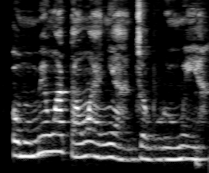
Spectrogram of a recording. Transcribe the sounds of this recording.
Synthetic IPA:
o˨mu˨˦me˦ŋʷa˦ta˨ŋʷa˦˨ɲɪ˦a˨d͡ʒɔ˨bʊ˨ɾo˨ŋʷe˦ja˦

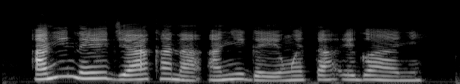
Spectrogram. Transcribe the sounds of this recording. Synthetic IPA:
a˨ɲɪ˦ne˨˦e˦d͡ʒi˨a˦ka˦na˨a˨ɲɪ˦ɡe˨ɣe˨ŋʷe˦ta˦e˦ɡɔ˦a˨ɲɪ˦

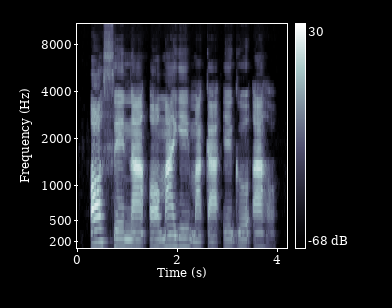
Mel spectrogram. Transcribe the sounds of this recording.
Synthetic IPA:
ɔ˦sɪ˨na˨ɔ˨ma˦ɣɪ˦ma˨ka˨e˦ɡo˦ʔa˦ɦʊ̰˨

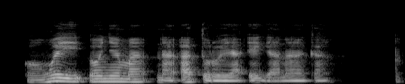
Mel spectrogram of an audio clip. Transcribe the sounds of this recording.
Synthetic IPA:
o˨ŋʷe˦ɣi˦ʔo˦ɲe˦ma˦na˨ʔa˦tʊ˨ɾʊ˨ja˦ʔɪ˦ɡa˨na˦ka˦

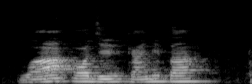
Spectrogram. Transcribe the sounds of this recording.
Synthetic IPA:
waː˨˦ʔɔ˦d͡ʒɪ˦ka˨˦nɪ˦ta˦

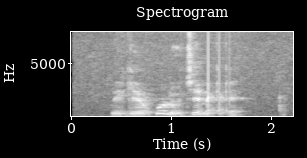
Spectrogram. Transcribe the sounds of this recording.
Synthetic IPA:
i˨ɡe˨kʷu˦lu˨t͡ʃi˦ne˦ke˨

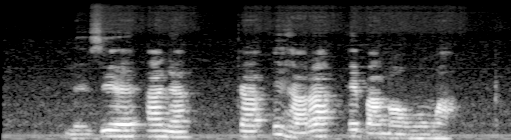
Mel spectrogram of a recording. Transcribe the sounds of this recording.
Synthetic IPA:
le˨zi˦e˦a˦ɲa˦ | ka˦ɪ˦ɦa˨ɾa˦ɪ˦ba˨nɔ˨wʊ˨ŋʷa˨

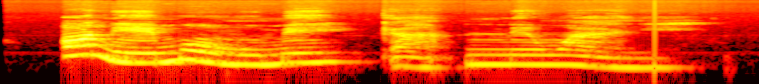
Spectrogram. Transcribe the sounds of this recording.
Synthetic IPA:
ɔ˦ne˨m˦o˨mu˨me˦ka˨n̩˦ne˦ŋʷa˦˨ɲɪ˦

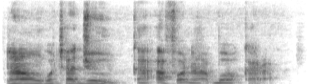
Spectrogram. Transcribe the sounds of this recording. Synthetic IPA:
na˦ŋ̩˦ɡʷʊ˦t͡ʃa˦d͡ʒu˦˨m̩˨ka̰˨ʔa˦fɔ˦na˨a˨ɡ͡bɔ˦ɔ˨ka̰˨ɾa̰˨

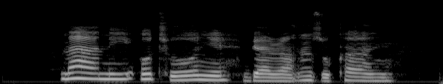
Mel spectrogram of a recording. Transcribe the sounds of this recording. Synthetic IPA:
naː˦a˦˨nɪ˦o˦tʰu˨o˦ɲe˦bja˨ɾa˨n̩˦zʊ˨ka˦a˨ɲɪ˦

